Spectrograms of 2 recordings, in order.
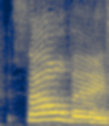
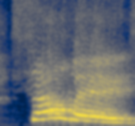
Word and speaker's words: salve: Salve, citizen. That's right. Oh, but the V is silent. Okay. Salve, citizen.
